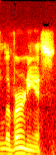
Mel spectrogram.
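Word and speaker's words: Laveranues: Yeah, and his name is spelled, like, incorrectly to how you pronounce it or some shit like that. – Yeah. – It's like Lavera News or something. – Lavera News. – Holy shit. – Yeah. – Look at all these. – But it's in the chat pronounced Lavernius.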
